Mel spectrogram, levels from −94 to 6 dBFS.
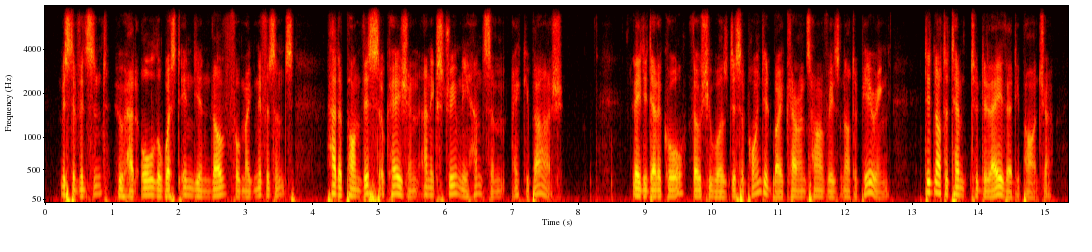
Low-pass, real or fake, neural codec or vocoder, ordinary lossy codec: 7.2 kHz; real; none; Opus, 16 kbps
